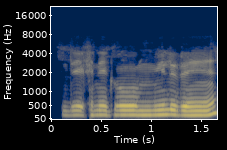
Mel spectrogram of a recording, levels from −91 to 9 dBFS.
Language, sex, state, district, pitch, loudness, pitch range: Hindi, male, Chhattisgarh, Raigarh, 160 Hz, -16 LUFS, 155-160 Hz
